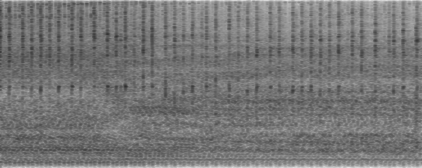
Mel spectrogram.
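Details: Free scrap overhead-valve mower engine after main jet work: loud, lumpy running with uneven firing that never settles, as if on choke. Owner plans a new plug. Running rough; cause unconfirmed.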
